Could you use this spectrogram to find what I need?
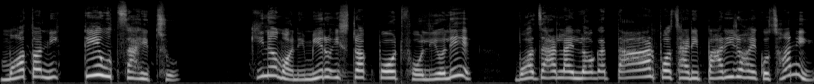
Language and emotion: Nepali, happy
